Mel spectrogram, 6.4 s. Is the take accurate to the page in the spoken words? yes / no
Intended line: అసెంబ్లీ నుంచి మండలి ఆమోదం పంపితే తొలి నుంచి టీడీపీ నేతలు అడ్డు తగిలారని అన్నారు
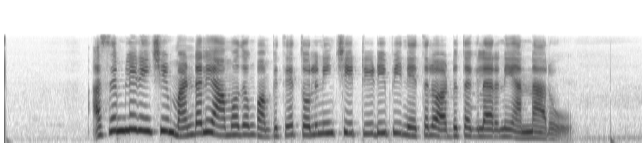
yes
